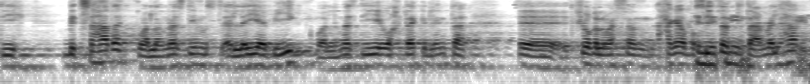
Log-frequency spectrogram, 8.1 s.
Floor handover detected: Yes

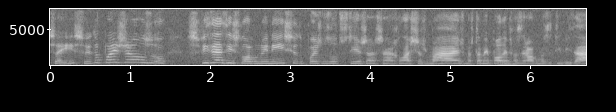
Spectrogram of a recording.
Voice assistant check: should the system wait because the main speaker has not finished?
Yes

